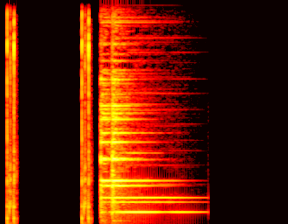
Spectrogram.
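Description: Subscribe-button animation sound effect: two quick clicks, two more about a second later, then a single notification bell ding that rings out and fades over about a second and a half.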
